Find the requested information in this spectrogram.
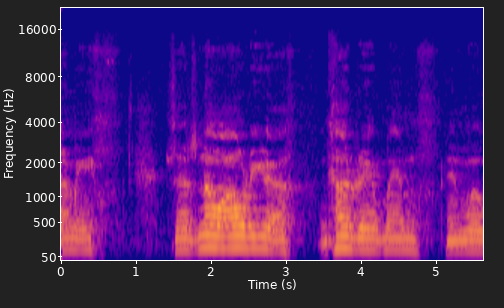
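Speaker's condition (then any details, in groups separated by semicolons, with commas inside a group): Cerebral palsy, severe; spastic type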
